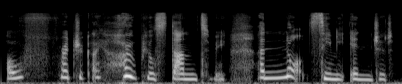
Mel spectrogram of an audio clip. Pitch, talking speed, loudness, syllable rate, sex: 275 Hz, 195 wpm, -20 LUFS, 4.8 syllables/s, female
